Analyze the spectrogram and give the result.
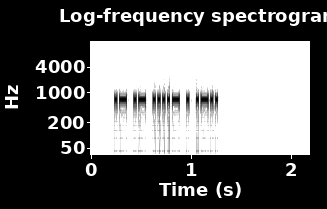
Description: Morse code, heard as a keyed tone, about 48 wpm, 690 Hz. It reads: AA4EL
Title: USA Call Signs - 5 Characters - 3x Character Spacing - 50wpm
